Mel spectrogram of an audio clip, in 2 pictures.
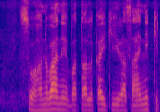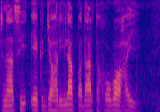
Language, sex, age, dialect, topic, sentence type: Magahi, male, 25-30, Western, agriculture, statement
